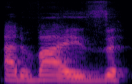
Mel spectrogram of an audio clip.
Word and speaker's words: advise: sound advice and then number eight we have advise advise okay so this is like more of a z sound oh okay Erica is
